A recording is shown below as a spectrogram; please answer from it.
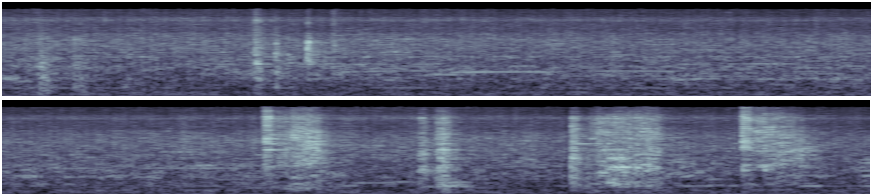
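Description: A spatula scraping and knocking against a metal wok while food is stirred: a couple of strokes about a second in, then a run of louder scrapes over the last few seconds.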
